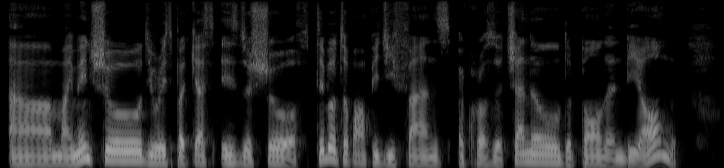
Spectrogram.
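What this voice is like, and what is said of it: Belgian French-speaker's accent. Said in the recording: “as you might tell by my accent, which is not quite London. I was born in Belgium. My first language is French”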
